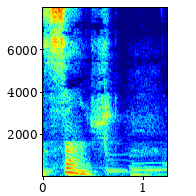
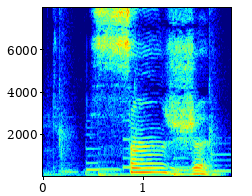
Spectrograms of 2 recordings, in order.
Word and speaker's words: singe: You say un singe. A monkey, un singe. Singe, singe, singe. The final E is silent, so you say singe.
